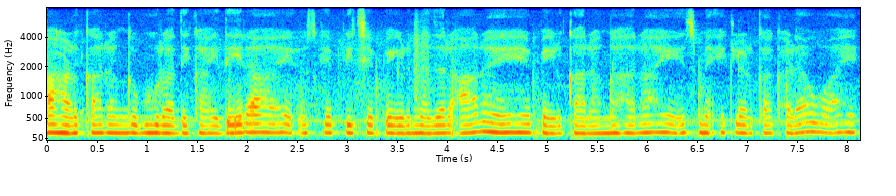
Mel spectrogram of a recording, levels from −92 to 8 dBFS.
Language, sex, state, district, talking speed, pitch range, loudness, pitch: Hindi, female, Chhattisgarh, Korba, 190 wpm, 175-185 Hz, -17 LUFS, 175 Hz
